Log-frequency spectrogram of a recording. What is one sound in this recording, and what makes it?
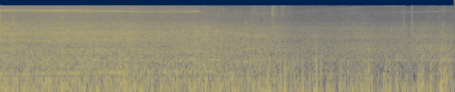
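A heavy truck's engine rumbles past close by.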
